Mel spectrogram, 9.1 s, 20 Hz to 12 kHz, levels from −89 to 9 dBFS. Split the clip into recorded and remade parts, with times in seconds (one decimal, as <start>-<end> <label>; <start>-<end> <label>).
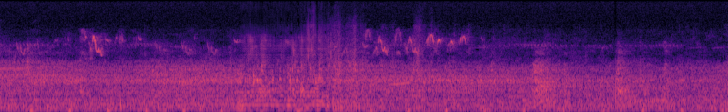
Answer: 0.0-3.0 recorded; 3.0-4.1 remade; 4.1-9.1 recorded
